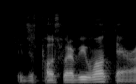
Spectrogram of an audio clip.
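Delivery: ordinary delivery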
